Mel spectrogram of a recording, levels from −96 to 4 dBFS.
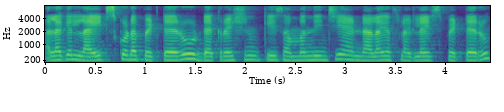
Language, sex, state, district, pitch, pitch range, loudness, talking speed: Telugu, female, Andhra Pradesh, Visakhapatnam, 205 Hz, 200-220 Hz, -17 LUFS, 150 wpm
